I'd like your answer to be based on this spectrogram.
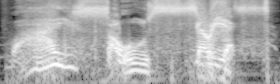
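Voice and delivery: very slow, drawn-out menacing question; imitating the father. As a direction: stretch every word like a threat. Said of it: "and he says".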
